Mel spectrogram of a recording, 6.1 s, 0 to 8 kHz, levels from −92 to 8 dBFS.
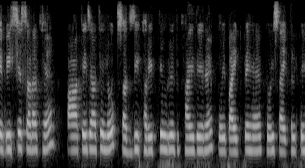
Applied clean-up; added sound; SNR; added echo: neural mask model DeepFilterNet 3.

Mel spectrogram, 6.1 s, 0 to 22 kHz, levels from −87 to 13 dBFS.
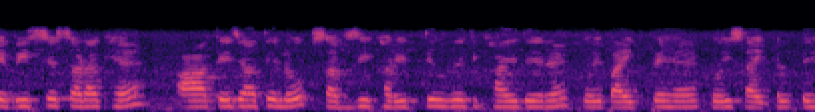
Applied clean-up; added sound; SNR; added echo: none; none; none; none.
